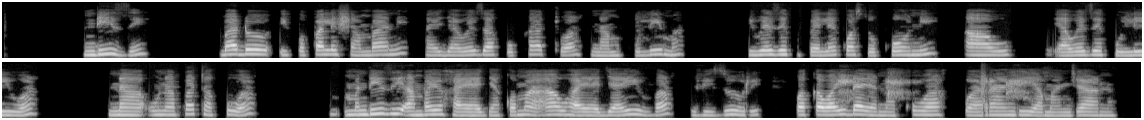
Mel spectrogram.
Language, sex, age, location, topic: Swahili, female, 25-35, Kisumu, agriculture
